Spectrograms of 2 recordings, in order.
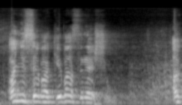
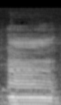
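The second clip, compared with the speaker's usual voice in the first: usual speaking voice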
